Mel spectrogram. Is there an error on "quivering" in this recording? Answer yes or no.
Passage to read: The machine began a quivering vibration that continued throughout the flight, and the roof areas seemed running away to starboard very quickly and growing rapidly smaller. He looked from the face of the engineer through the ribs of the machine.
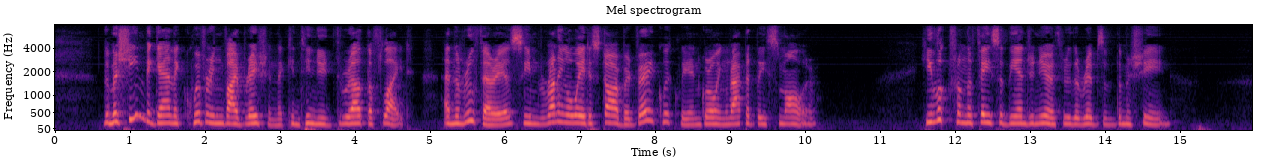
no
